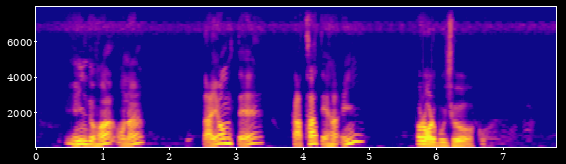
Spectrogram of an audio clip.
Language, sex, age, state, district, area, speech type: Santali, male, 60+, West Bengal, Bankura, rural, spontaneous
